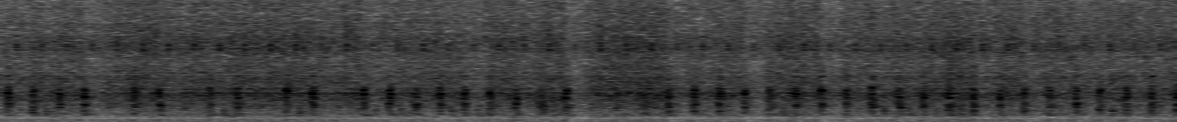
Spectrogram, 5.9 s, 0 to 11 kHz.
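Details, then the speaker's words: 2008 Chevy Cobalt after running out of oil (refilled, oil shows no coolant or fuel), heard from on top of the vehicle: heavy regular knocking two to three per second, comes and goes, louder with throttle; knock from oil starvation. "this is on top of the vehicle the noise actually comes and goes sometimes let me give it a little throttle and have it act up some more there we go you can hear it really good now"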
